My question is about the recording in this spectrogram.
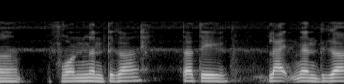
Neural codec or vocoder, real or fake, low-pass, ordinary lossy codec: codec, 16 kHz, 8 kbps, FunCodec, trained on LibriTTS, 25 frames a second; fake; none; none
